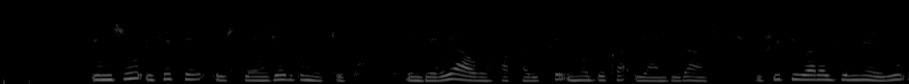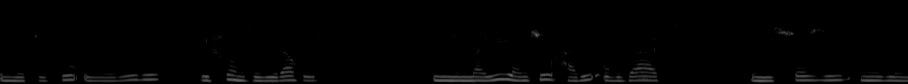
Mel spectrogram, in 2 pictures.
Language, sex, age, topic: Kinyarwanda, female, 18-24, government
